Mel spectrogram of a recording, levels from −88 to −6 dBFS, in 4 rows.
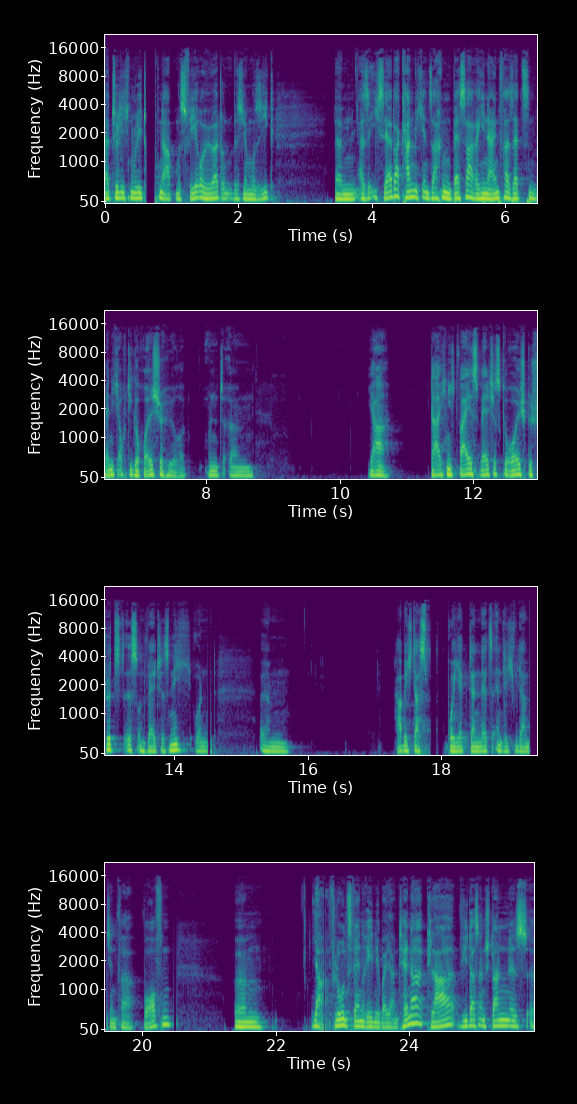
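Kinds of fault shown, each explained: Corrupt frame muted: the speech cuts abruptly to dead silence at 0.61, 14.49, 17.84, 19.32, 20.46 and 22.71 s, each hole lasting 0.06 to 0.2 s, and timing stays intact. Damaged compressed frames were rejected by the decoder and replaced with silence.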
